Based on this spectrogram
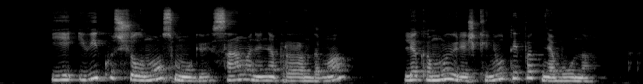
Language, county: Lithuanian, Vilnius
